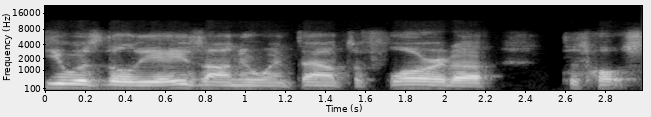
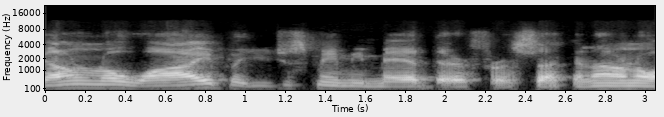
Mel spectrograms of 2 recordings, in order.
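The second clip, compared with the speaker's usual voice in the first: acted, dry, expressionless deadpan, flat monotone; 2 semitones lower, 4 dB quieter than usual. Retelling Kuklinski's interview answer to the interviewer: imitating Kuklinski, deadpan.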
